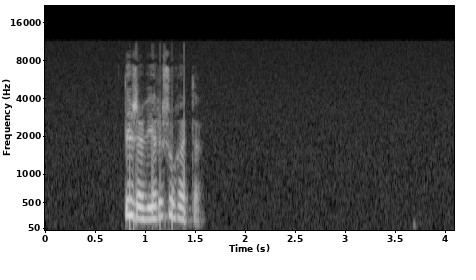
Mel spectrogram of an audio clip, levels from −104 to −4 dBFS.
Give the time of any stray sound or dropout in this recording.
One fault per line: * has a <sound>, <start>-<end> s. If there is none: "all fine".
all fine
